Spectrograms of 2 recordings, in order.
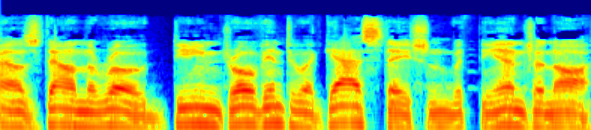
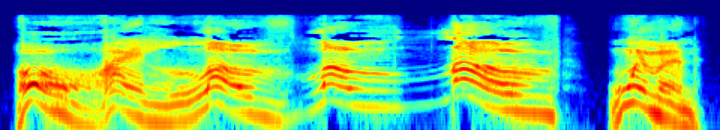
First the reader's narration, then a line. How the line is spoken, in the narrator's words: he shouted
